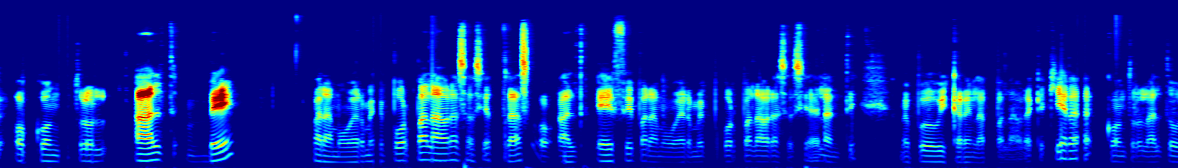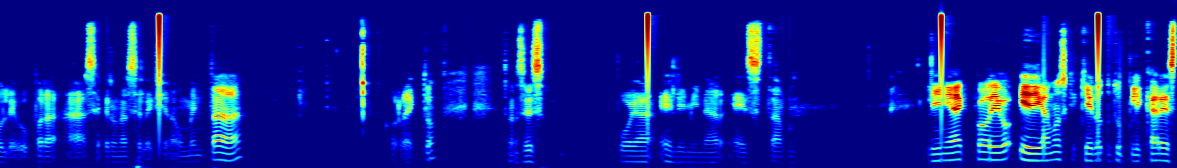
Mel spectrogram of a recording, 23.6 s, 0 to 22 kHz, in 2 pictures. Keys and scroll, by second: 11.8 ctrl+alt+w.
